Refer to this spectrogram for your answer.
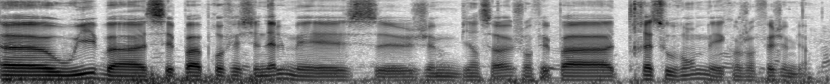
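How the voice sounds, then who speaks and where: Very slow in pace, a man talks in a very deep, low pitch with ordinary pitch variation. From Brittany, France. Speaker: mountain hut worker. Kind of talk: casual interview. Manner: hesitant, many fillers.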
